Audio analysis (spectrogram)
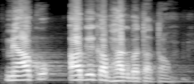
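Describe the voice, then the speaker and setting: A male teacher giving a classroom grammar lesson, repeating key points and firing quick questions at his students. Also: high voice, in a large hall.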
